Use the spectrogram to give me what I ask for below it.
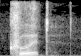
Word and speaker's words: could: she'll it'll wheel veil sometimes L can be silent so you have to be careful the first five words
